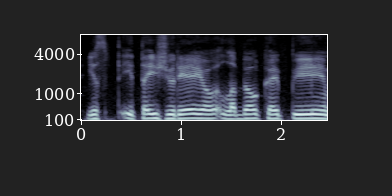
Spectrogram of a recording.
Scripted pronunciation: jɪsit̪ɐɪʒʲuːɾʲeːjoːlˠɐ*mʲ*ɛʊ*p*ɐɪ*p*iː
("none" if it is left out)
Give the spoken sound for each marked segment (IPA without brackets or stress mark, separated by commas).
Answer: bʲ, k, p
